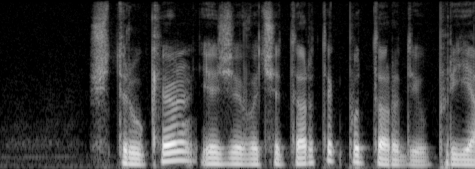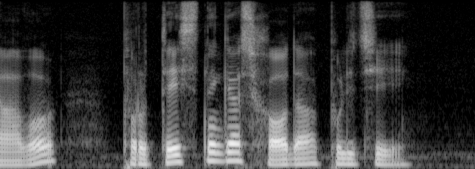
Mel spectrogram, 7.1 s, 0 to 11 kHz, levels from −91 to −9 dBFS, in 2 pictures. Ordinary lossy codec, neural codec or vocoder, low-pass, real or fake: none; none; none; real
